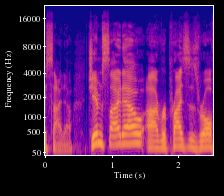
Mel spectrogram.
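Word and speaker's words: Siedow: So it's the character is once again played by Jim Sydow or Jim Sidow. I don't know how you want to pronounce it. Jim Sydow. I'll say Sydow.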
